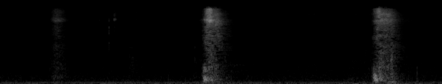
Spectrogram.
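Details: Siberian Husky sneezing indoors: a soft first sneeze, then two loud, sharp, breathy bursts roughly one and a half seconds apart, with a low steady hum underneath.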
